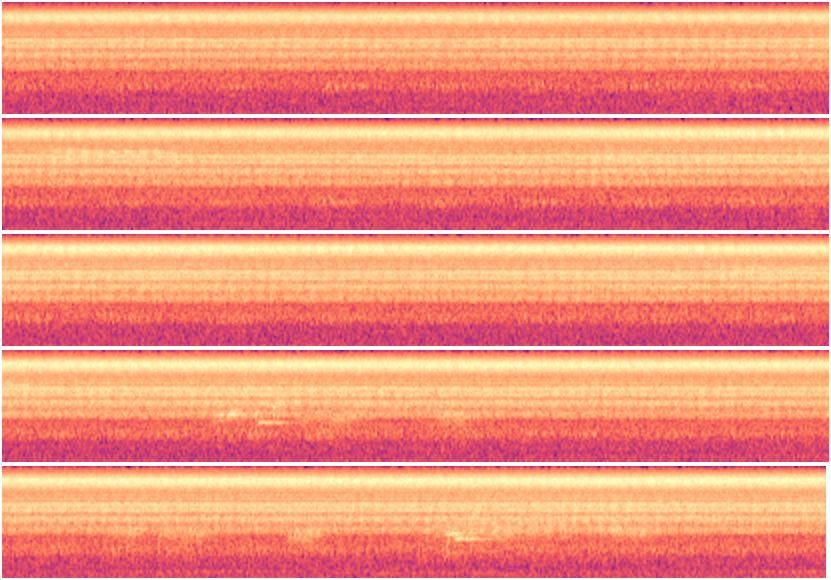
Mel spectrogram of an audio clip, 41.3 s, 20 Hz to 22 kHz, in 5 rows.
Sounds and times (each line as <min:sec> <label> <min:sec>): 0:00.0 Cicadas cry 0:41.3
